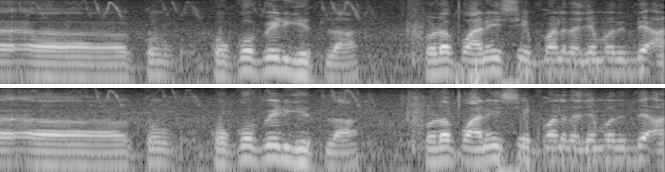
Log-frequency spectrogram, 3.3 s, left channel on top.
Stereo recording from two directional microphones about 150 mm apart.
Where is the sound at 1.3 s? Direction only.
60° left (ahead or behind).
